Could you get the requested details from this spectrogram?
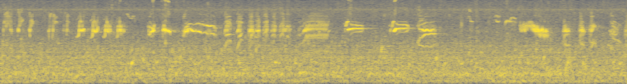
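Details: Red siskin 'tembakan' song recorded as training material for pet birds: bursts of quick chirps alternating with pure whistled notes and brief buzzy phrases, irregularly spaced, over a hissing background.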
